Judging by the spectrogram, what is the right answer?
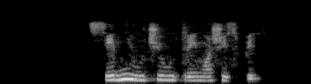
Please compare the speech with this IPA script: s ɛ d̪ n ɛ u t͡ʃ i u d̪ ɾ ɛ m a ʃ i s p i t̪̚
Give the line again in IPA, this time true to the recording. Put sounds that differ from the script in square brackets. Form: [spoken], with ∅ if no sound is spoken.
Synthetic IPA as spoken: s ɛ d̪ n [i] u t͡ʃ i u [t̪] ɾ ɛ m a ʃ i s p i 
